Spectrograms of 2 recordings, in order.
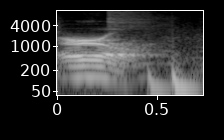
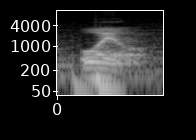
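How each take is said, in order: First: It is said in a Southern US accent. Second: It is said in a standard accent.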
